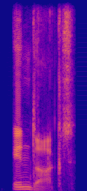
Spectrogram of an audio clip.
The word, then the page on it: induct: British English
